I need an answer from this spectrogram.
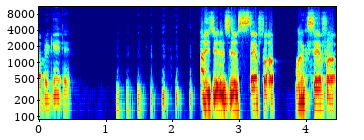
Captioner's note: Ketawa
